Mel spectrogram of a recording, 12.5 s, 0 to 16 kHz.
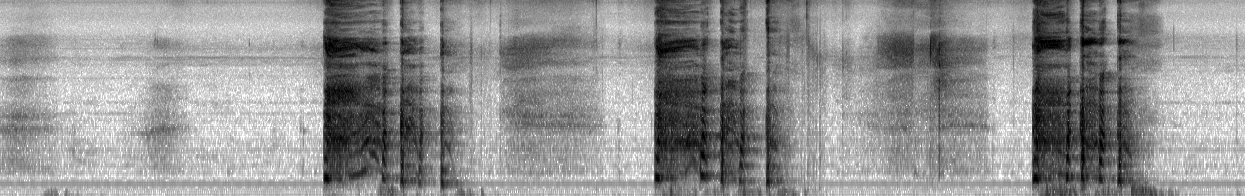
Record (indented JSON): {
  "three_cough_length": "12.5 s",
  "three_cough_amplitude": 32767,
  "three_cough_signal_mean_std_ratio": 0.33,
  "survey_phase": "alpha (2021-03-01 to 2021-08-12)",
  "age": "45-64",
  "gender": "Male",
  "wearing_mask": "No",
  "symptom_cough_any": true,
  "symptom_fatigue": true,
  "symptom_change_to_sense_of_smell_or_taste": true,
  "symptom_loss_of_taste": true,
  "symptom_onset": "3 days",
  "smoker_status": "Never smoked",
  "respiratory_condition_asthma": false,
  "respiratory_condition_other": false,
  "recruitment_source": "Test and Trace",
  "submission_delay": "2 days",
  "covid_test_result": "Positive",
  "covid_test_method": "RT-qPCR"
}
